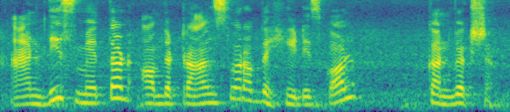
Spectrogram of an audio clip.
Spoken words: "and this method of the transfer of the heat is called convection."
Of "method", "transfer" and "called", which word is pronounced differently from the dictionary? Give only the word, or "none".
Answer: method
